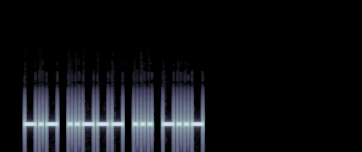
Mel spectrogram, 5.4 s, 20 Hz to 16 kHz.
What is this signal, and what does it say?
Morse code, heard as a keyed tone, about 22 wpm, 700 Hz. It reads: K2SX
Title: Call Signs Repeated 3x - 22wpm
